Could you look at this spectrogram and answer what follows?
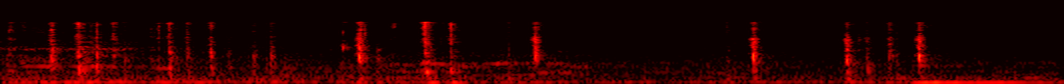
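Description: Password typed on a computer keyboard while creating an online account: a quiet, close stream of irregular key clicks in short bursts, with brief pauses between them and no voice.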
